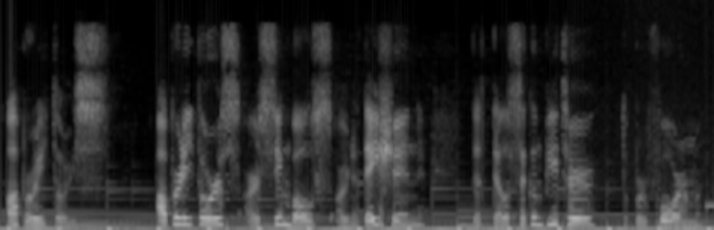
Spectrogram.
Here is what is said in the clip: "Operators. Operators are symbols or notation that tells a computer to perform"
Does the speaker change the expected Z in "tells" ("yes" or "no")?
yes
